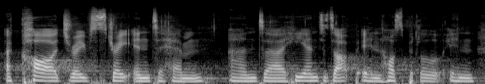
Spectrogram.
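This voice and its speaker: Low-voiced woman giving a church testimony. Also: little pitch movement, unhurried, a little mellow. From England. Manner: candid, reflective, with frequent ums. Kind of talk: personal faith testimony on stage. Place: church hall. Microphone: handheld mic, cutting in and out. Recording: echoey church hall with long reverb.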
